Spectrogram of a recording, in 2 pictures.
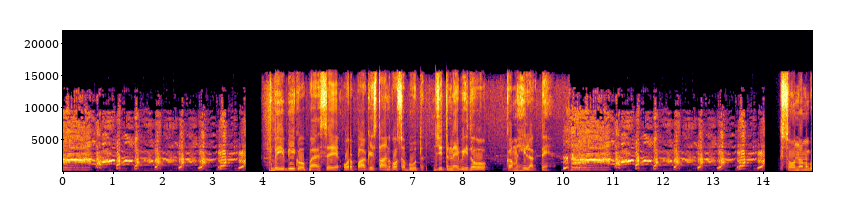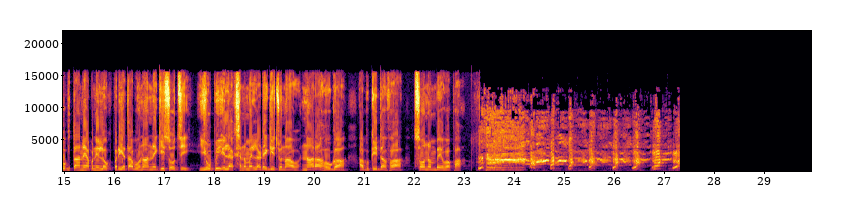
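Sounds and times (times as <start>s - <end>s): person giggling: 0.0s - 3.7s, 10.0s - 14.0s, 23.2s - 27.3s
person laughing: 0.0s - 3.7s, 10.0s - 14.0s, 23.2s - 27.4s.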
